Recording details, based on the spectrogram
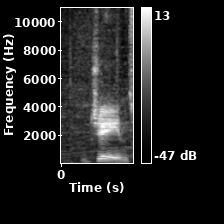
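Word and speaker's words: Jains: Jane Janes pronounced Jane sweep in front of them to prevent themselves from accidentally stepping on animals.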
